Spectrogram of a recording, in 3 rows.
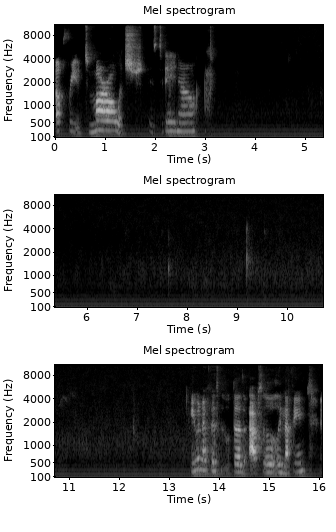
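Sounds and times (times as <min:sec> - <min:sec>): steady low hum: 0:00.0 - 0:16.0
faint clicks: 0:07.5 - 0:07.8, 0:12.2 - 0:12.5.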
